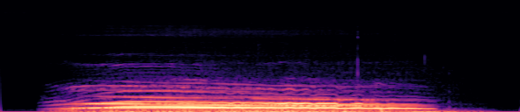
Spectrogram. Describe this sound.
ghostly moan
I was looking for this sound on the site and ended up making my own. I'd like to give something back since I used so many spooky sounds for my Halloween song recording.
